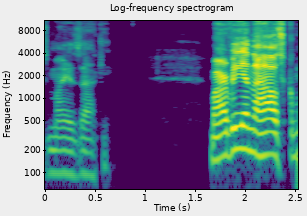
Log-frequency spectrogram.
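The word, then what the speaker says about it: Miyazaki: gents uh M Zaki Miaki was I pronouncing it wrong I it's myazaki Marvy in the house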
